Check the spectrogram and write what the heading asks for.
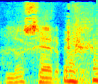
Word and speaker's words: Lozère: Lozère.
